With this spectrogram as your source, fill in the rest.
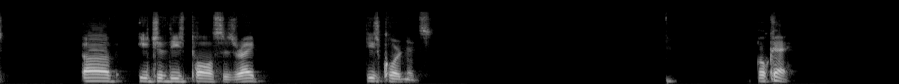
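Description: A man lectures calmly through a microphone, in short phrases with pauses.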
